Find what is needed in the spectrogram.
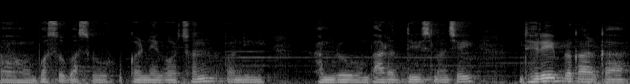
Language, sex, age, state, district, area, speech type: Nepali, male, 18-30, West Bengal, Darjeeling, rural, spontaneous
